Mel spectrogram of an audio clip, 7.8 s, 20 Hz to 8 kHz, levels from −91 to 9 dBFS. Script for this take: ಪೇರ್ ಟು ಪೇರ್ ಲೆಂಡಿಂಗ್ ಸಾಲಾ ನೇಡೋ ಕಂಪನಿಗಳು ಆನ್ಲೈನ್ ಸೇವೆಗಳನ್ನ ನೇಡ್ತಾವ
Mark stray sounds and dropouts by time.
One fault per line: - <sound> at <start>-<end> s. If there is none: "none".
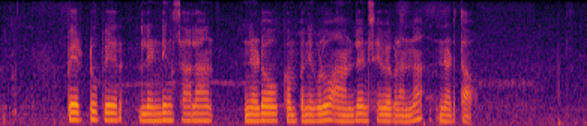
none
